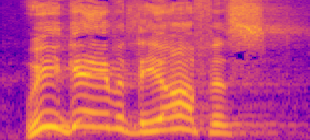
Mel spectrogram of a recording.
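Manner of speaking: child hollering high in a put-on grown-up voice. Reading a line hollered through a closed door: hollering, trying to sound grown-up. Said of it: "a voice hollered out".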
